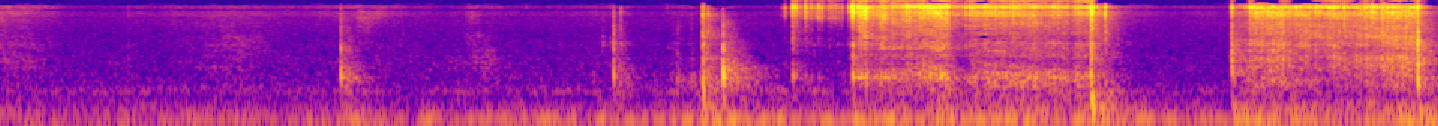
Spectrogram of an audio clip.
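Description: Paper pull-tab seal strips being torn off an iPhone box: a few light handling clicks, then two tearing rips, the first about four seconds in lasting about a second and a half, the second a little after six seconds in.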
